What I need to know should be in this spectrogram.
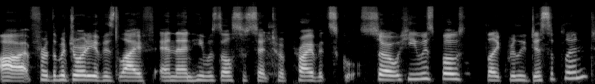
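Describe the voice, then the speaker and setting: In a dry, close sound with no echo, the voice moves at a fairly quick pace with hardly any pauses, ordinary pitch variation and a Canadian accent. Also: woman, medium pitch for a woman. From Calgary, Alberta, Canada. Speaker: gaming streamer. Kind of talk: casual chat. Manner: halting.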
